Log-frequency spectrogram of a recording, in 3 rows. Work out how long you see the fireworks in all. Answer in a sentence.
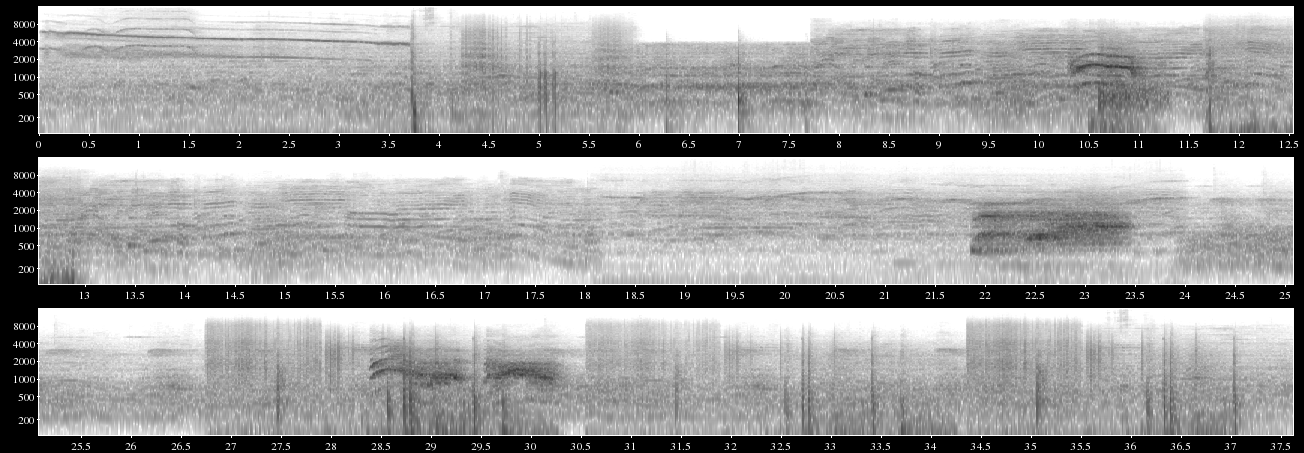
You can hear the fireworks for 21 seconds altogether.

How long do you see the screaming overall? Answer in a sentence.
You can hear the screaming for 4 seconds altogether.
